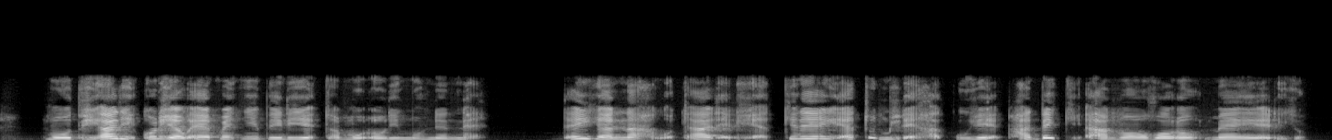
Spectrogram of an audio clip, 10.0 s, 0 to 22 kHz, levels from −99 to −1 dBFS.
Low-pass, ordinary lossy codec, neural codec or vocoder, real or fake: 9.9 kHz; none; autoencoder, 22.05 kHz, a latent of 192 numbers a frame, VITS, trained on one speaker; fake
